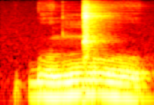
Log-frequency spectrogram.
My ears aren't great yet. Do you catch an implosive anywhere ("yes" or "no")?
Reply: yes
